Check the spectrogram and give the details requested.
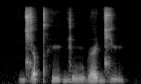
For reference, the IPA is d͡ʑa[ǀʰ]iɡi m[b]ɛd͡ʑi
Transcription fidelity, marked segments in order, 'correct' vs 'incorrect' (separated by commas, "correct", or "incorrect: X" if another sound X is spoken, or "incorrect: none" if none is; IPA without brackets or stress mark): incorrect: t̪ʰ, correct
